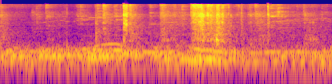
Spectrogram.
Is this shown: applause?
no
